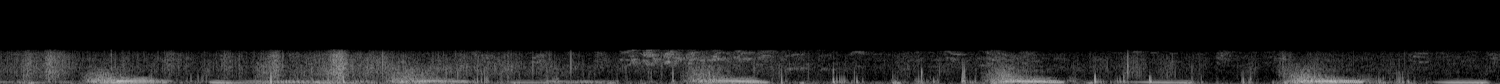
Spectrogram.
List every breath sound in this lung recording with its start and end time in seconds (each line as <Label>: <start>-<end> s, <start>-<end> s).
Inhalation: 0.77-1.73 s, 3.84-4.89 s, 6.74-7.76 s, 9.76-10.79 s, 12.82-13.83 s
Exhalation: 1.80-2.69 s, 4.93-6.22 s, 10.90-12.10 s
Rhonchi: 0.83-1.78 s, 2.07-2.70 s, 4.11-4.73 s, 5.08-6.22 s, 6.91-7.75 s, 9.87-10.68 s, 11.17-11.95 s, 12.80-13.67 s
Crackles: 3.84-4.89 s, 10.90-12.10 s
